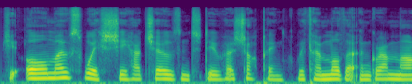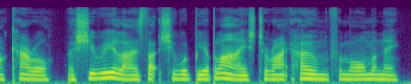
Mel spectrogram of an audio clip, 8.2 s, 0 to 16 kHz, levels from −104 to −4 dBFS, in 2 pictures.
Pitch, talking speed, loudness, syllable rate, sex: 160 Hz, 220 wpm, -18 LUFS, 5.4 syllables/s, female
